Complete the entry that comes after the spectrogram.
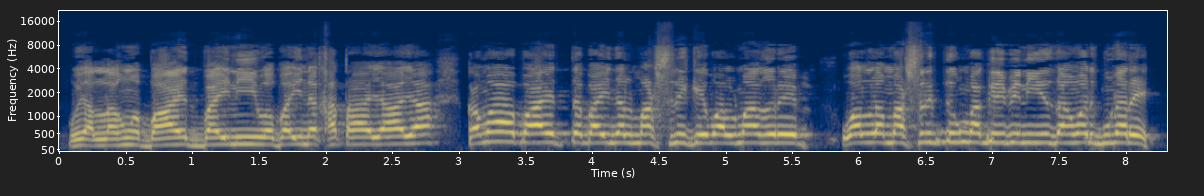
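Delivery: preacher reciting the prophetic supplication; dua recitation. Acted. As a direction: pray earnestly aloud.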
